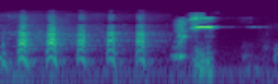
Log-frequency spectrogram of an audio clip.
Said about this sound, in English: It's my dog. She gets jealous when I don't hold her.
